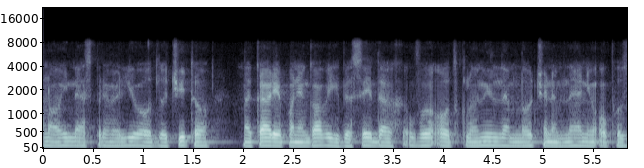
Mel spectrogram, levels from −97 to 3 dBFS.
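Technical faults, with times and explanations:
0.61 s and 3.47 to 3.53 s, lost packet rebuilt from error correction: the speech goes briefly rough and grainy with no gap, first for one 20 ms frame, then for 40 ms. Packets were lost in transit, one and then two separate ones. The packets that followed carried coarse low-bitrate copies, which the Opus decoder played in their place, so the sound stays continuous but loses detail and picks up noise.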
